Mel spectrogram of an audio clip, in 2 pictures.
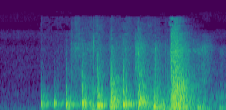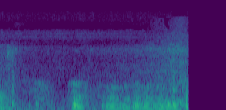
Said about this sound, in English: The staircase goes down to what appears to be a basement, but there's a door on the landing. And as he goes past it to run up the stairs away from whatever is apparently chasing him, the door slams.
